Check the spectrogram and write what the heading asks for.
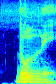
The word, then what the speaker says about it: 논리: 논리, but it can be sounds like 논리 usually. 논리. It's pronounced this way.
